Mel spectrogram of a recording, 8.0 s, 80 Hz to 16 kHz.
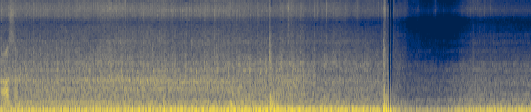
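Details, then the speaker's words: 24v Cummins diesel, about 330,000 km, warm at 89°C, idling outside after valve lash adjustment for a top-end tick; even steady clatter, no loud ticking, sounds considerably better, healthy. "but I can definitely tell sounds way better considerably better there awesome"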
